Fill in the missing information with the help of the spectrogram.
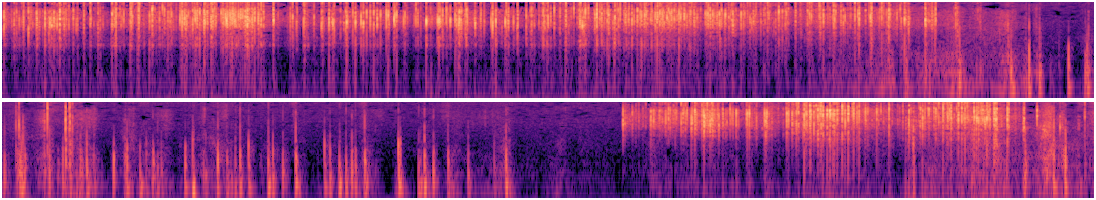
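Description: Long nails scratch across a life-size hollow mannequin head binaural microphone covered in rhinestones, first over the face and then the top and upper sides of the head. A dense, bright, crinkly scratching fills the opening seconds, then breaks into sparser sharp clicks and scrapes in the middle before the steady high hiss of scratching returns at the end.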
